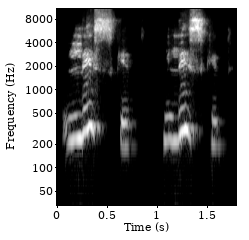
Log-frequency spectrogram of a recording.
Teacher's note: the stress is on the prefix not on the root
